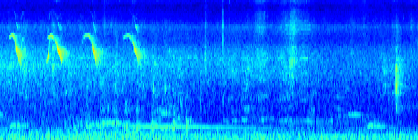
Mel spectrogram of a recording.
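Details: Young hen chicks: four clear, sharply falling high peeps in quick succession at the start, then sparser faint chirps over a steady low hum.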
